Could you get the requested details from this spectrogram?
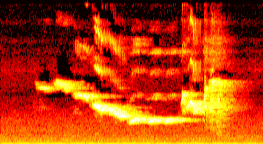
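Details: Female red-billed leiothrix calling the male: a high thin whistle slurs steadily downward into a buzzy chattering stretch, then jumps back up to a harsh high burst before fading. A faint low hum runs throughout.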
